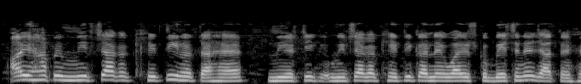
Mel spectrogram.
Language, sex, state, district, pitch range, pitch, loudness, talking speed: Hindi, male, Chhattisgarh, Sarguja, 165-190 Hz, 175 Hz, -21 LUFS, 185 wpm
